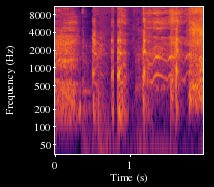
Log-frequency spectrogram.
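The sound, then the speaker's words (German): A man coughs several times in quick, broken bursts, fairly loud, with short gaps between the harsh exhalations and no talking. “Ich will gerade mein erstes Wort in dieser Folge sprechen und zeitgleich kommt der, kommt der Huster von ….”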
